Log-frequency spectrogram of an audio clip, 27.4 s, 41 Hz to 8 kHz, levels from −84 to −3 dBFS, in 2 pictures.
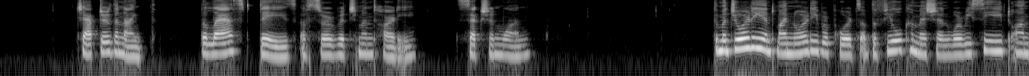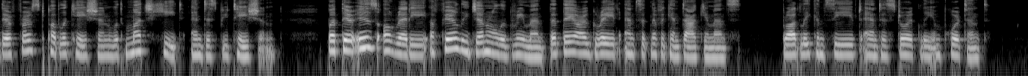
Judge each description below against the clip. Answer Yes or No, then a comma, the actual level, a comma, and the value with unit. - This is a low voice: No, medium, 185 Hz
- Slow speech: Yes, slow, 115 wpm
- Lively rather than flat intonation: No, average, 3.7 semitones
